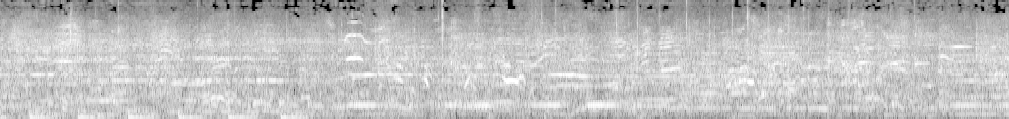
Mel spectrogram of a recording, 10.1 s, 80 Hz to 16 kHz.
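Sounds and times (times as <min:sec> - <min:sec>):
children cheering and shouting: 0:00.0 - 0:10.0.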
